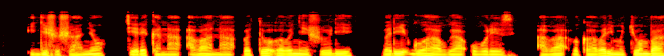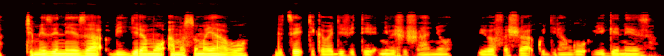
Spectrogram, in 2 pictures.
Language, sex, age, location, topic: Kinyarwanda, male, 25-35, Nyagatare, education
